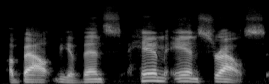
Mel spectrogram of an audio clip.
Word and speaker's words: Strauss: I go back to it's the, southern pronunciation. Straw. – Southern pronunciation. Strauss Yeah.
